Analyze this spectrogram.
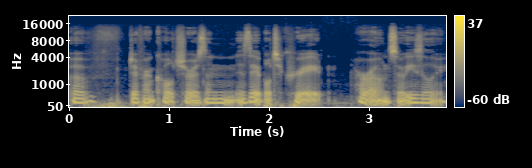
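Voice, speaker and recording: Vocal fry runs through a woman's very deep, low-pitched voice as she keeps her intonation fairly even. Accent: American. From US (New York, California). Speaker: anarchist group member, podcast co-host. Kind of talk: casual discussion.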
